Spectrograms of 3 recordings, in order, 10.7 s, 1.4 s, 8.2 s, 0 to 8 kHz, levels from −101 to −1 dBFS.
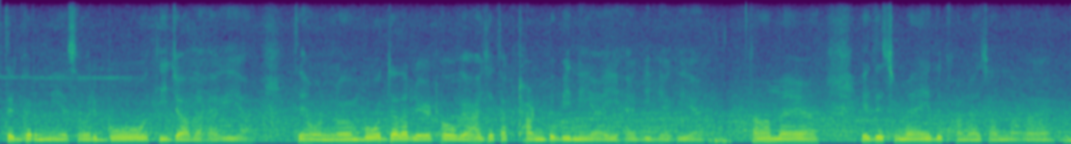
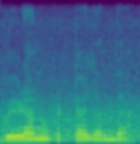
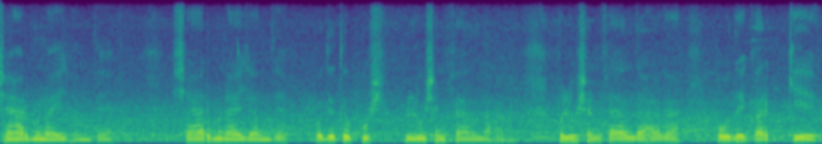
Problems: constant background noise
